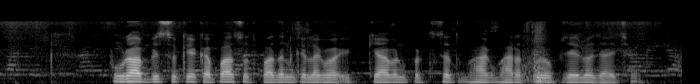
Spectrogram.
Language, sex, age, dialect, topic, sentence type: Maithili, male, 18-24, Angika, agriculture, statement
